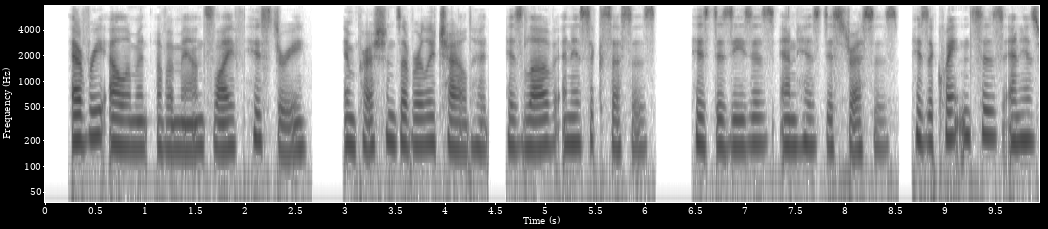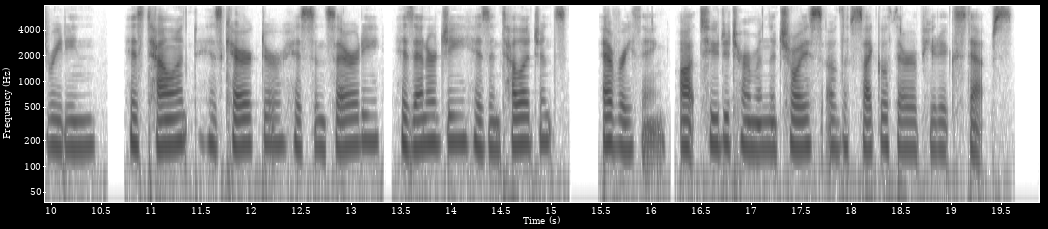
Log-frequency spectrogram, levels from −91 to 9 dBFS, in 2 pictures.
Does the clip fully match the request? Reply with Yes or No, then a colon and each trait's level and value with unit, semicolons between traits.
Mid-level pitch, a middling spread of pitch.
No: medium, 180 Hz; narrow, 2.0 semitones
